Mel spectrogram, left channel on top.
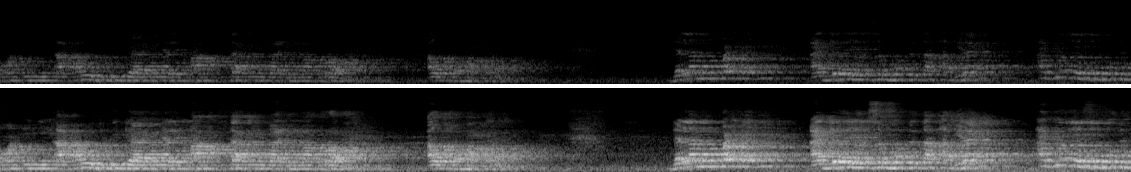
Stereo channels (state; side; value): quieter; left; 22.7 dB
